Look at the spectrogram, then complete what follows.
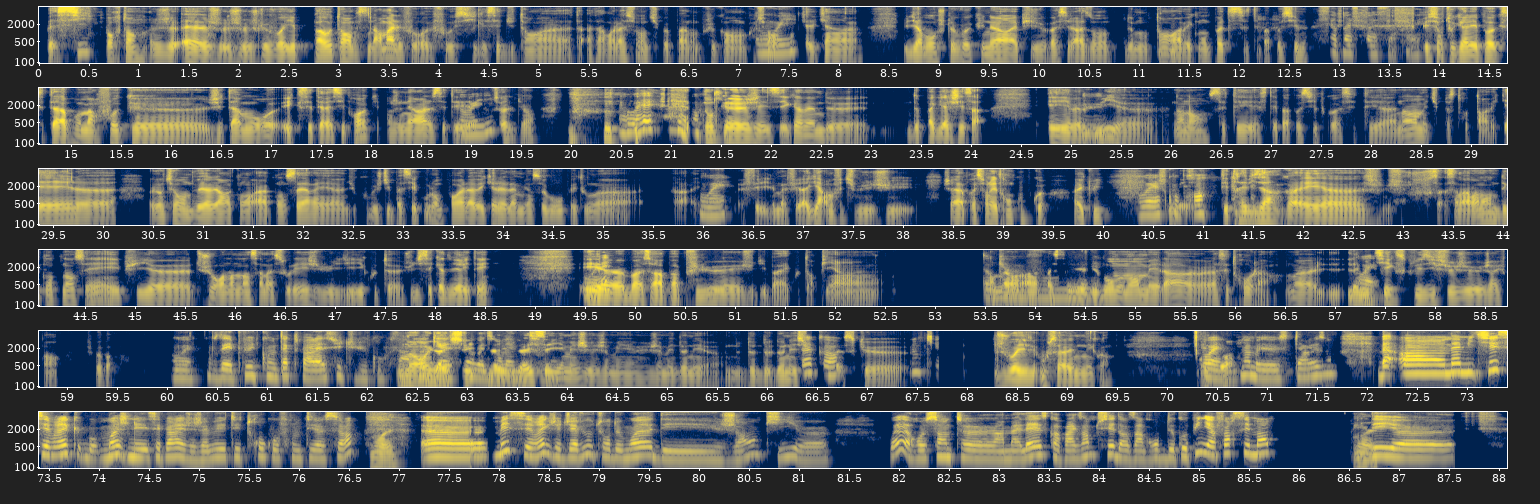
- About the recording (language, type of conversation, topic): French, unstructured, Que penses-tu des relations où l’un des deux est trop jaloux ?
- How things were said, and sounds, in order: stressed: "si"; other background noise; laughing while speaking: "Ouais. OK"; laugh; laugh; sigh; tapping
